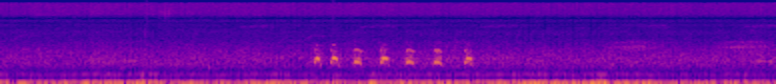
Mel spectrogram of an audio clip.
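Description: A bare-faced ibis gives a quick run of about six nasal, honking notes in just over a second, over a steady low rumble of wind or distant traffic.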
